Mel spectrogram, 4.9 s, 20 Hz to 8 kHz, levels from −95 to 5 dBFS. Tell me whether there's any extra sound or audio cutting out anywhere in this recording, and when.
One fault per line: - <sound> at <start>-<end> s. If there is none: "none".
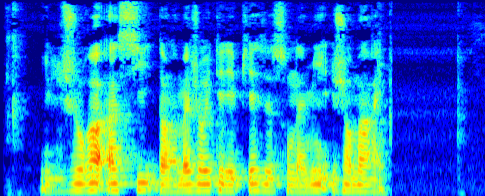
none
